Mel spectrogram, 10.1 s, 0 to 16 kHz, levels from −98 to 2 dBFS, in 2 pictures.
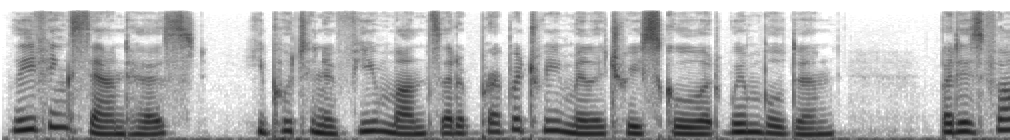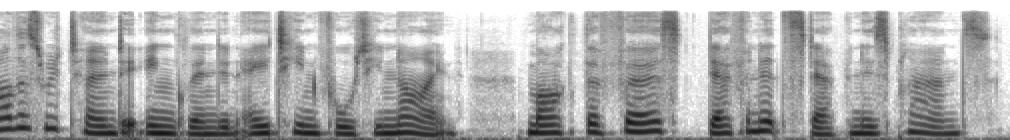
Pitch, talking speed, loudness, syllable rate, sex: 205 Hz, 195 wpm, -17 LUFS, 6.0 syllables/s, female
